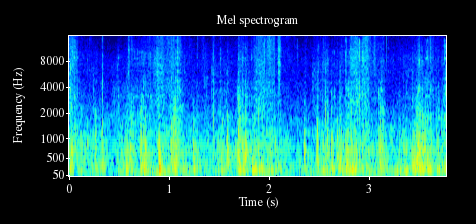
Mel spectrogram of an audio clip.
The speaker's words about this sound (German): Ja, wir bleiben sportlich in dieser Folge, denn wir feiern heute 50 Jahre Bobby Car. Das rote, robuste und sehr laute Auto ist, ja, ich möchte schon sagen, der Horror vieler Eltern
